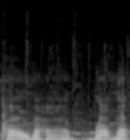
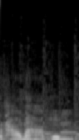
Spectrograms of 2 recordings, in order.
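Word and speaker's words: ท้าวมหาพรหม: อ่าน ไม่ ออก นะ อะไร เท้า มา หา บราม่า อะไร เนี่ย อ่าน แล้ว จะ รู้ เรื่อง ไหม ว่า นี้ จริง ๆ แล้ว ก็ คือ เขา อ่าน ว่า เท้า หรือ จริง ๆ แปล เป็น ไทย ใน ว่า ท้าว มหาพรหม ก็ คือ สี่ แยก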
